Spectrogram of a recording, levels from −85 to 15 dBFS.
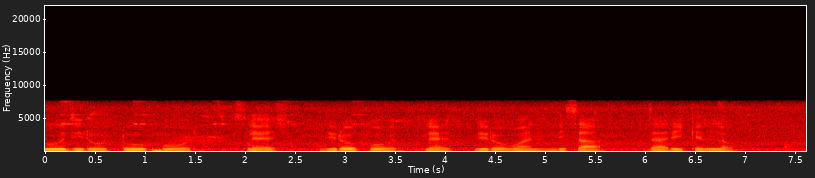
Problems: none marked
